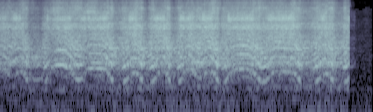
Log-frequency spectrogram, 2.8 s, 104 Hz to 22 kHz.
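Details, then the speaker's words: 1978 Dodge van with 440 V8, sat 30 years, after oil pump, water pump and alternator replacement: fast, even starter churn under three seconds that cuts off without catching; cranks but won't fire, later needing new wires. "the biggest issue that we had though was the van not wanting to fire we struggled with it for quite some time"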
